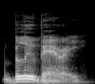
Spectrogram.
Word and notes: blueberry: American English

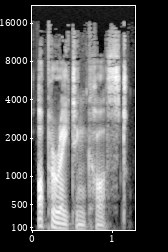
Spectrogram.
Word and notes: operating cost: British English

